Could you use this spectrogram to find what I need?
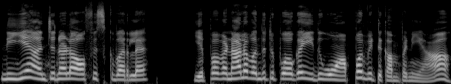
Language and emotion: Tamil, angry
